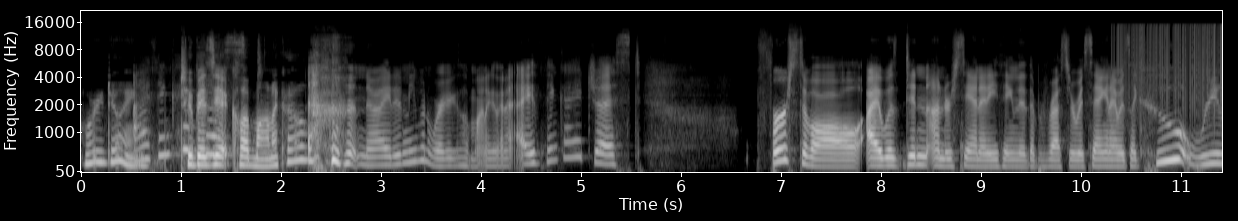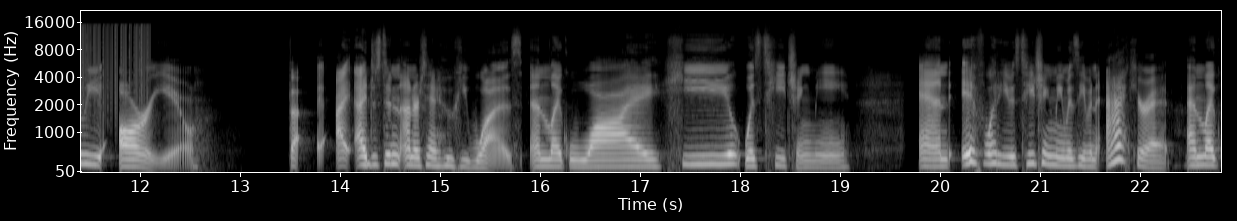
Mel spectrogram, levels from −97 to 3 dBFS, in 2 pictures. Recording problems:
muffled; very; fading above 3 kHz
crackling; faint; from 10 to 12 s; 25 dB below the speech

